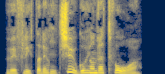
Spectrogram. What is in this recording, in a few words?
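"vi flyttade hit", Swedish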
